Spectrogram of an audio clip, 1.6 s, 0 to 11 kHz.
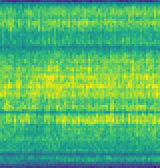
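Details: Toilet cistern after adjusting the float screw, level set about 5 mm below the overflow edge: steady, even hiss of water filling the tank with no sputter or surging; fill valve refilling normally.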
